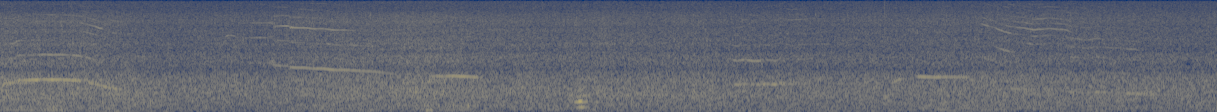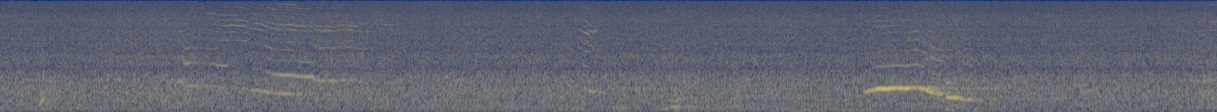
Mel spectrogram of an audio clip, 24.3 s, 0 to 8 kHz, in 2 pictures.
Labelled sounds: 0.0	1.1	humpback whale, 0.78 to 5.4 kHz
2.4	3.9	humpback whale, 1.0 to 6.2 kHz
4.3	4.8	humpback whale, 0.88 to 1.0 kHz
7.3	8.2	humpback whale, 1.4 to 4.8 kHz
9.2	11.1	humpback whale, 0.91 to 4.8 kHz
14.2	15.9	humpback whale, 0.78 to 7.1 kHz
20.9	21.4	humpback whale, 1.2 to 4.6 kHz

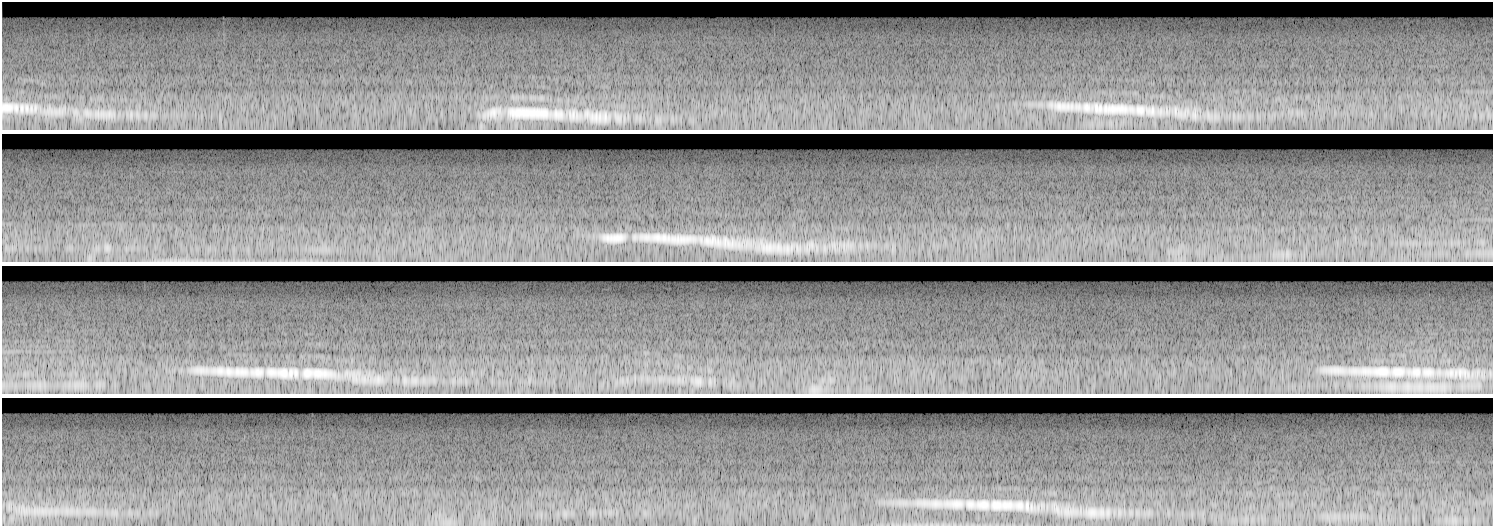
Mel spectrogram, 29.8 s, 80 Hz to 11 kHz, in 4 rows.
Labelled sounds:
2.5	2.9	humpback whale, 0.78 to 0.91 kHz
14.6	15.1	humpback whale, 1.1 to 1.3 kHz
27.2	27.5	humpback whale, 0.97 to 1.1 kHz

